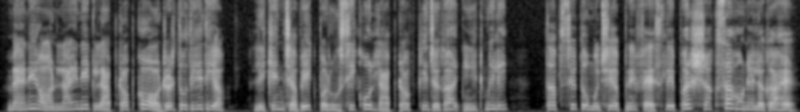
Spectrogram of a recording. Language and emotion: Hindi, fearful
